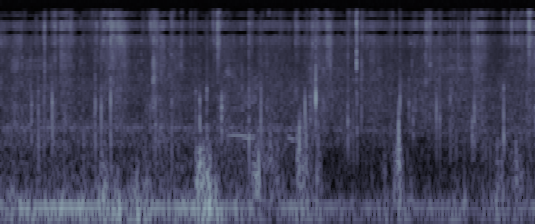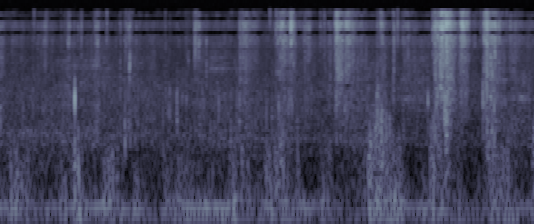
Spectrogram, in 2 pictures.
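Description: Footsteps on a snow-dusted path of dry leaves, about two steps a second. A steady low hum sits underneath and fades after the first few seconds.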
